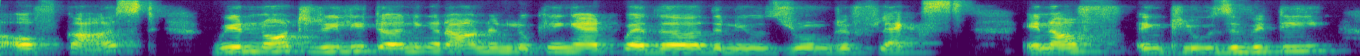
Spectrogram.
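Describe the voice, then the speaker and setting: A woman journalist speaking on a webinar panel over a video call, thoughtful and halting with many fillers. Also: mid-range voice, darkish tone. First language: not Hindi. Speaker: journalist and podcast maker.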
